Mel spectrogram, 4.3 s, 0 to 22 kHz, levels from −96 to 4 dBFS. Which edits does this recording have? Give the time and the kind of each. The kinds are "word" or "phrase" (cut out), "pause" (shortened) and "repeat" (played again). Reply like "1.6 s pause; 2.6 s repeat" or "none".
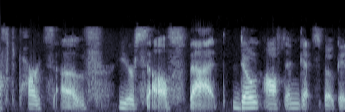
none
